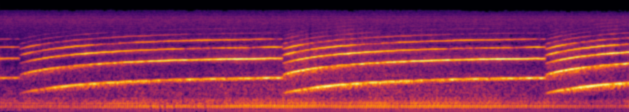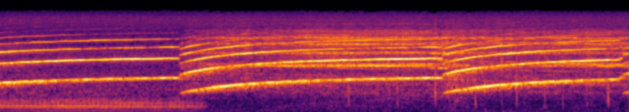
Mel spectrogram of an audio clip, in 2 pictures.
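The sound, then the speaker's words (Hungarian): A person imitates a police siren, wailing in steady rising sweeps that repeat about every three seconds, loud, with a low engine rumble underneath for the first part and no talking. “Későn kezdted a szirénázást, majdnem át kellett vennünk a pénzt.”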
